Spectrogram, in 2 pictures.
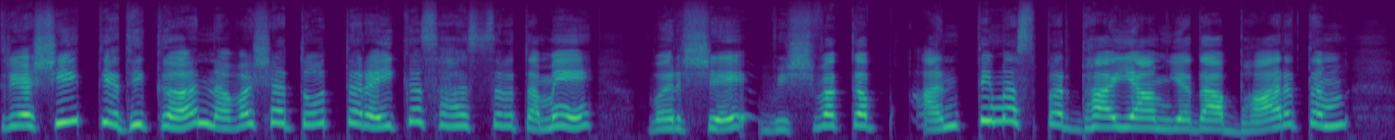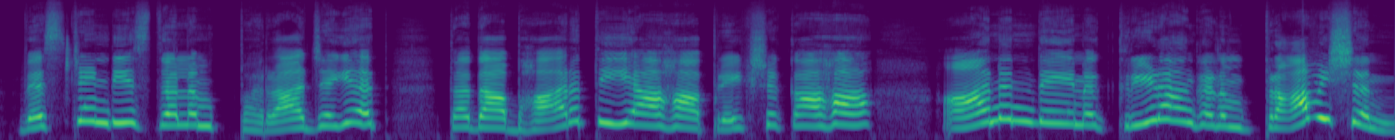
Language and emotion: Sanskrit, happy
